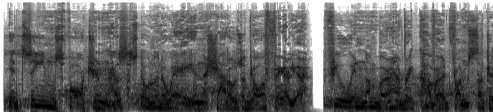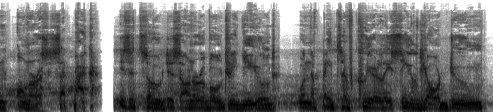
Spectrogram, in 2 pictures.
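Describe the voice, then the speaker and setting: An actor playing a grim, contemptuous older narrator of doom, announcing a video game with grandiose, theatrical gothic delivery. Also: male voice, sits low, soft background music. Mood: scornful, foreboding. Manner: grandiose, ornate, measured dramatic delivery.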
